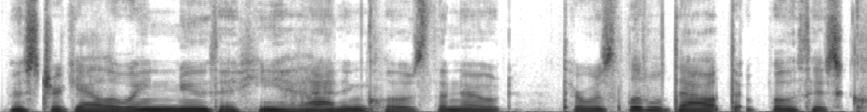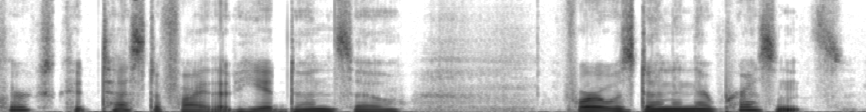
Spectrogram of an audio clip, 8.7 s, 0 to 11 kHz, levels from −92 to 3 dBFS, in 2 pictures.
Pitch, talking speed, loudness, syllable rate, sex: 170 Hz, 215 wpm, -18 LUFS, 5.4 syllables/s, female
